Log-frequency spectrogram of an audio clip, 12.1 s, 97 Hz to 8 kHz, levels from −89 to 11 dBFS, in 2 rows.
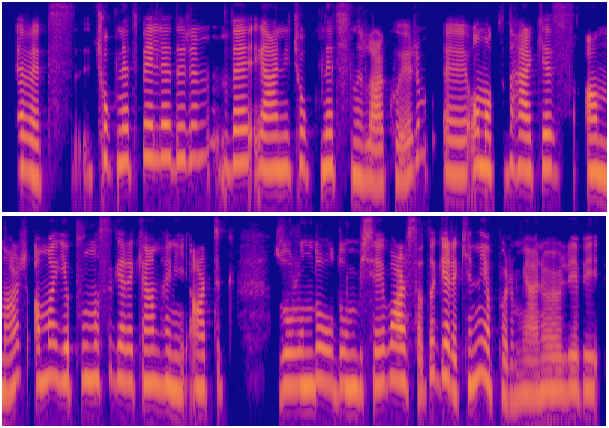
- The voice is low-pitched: No, high, 235 Hz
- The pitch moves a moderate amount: Yes, average, 3.4 semitones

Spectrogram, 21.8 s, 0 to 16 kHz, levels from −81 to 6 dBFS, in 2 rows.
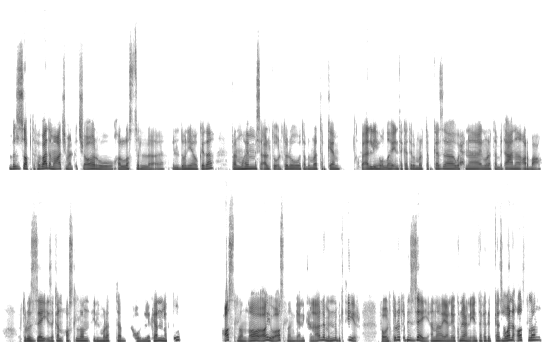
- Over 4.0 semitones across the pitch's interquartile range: No, average, 3.4 semitones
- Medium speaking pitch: Yes, medium, 160 Hz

